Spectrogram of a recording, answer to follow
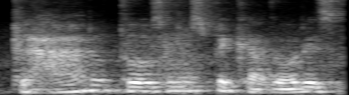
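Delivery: soft, cutesy mock-pious voice; little cartoon-doll voice. Preacher mimicking a churchgoer answering, soft doll voice. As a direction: say it softly like a little puppet. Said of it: "con una voz estilo como".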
